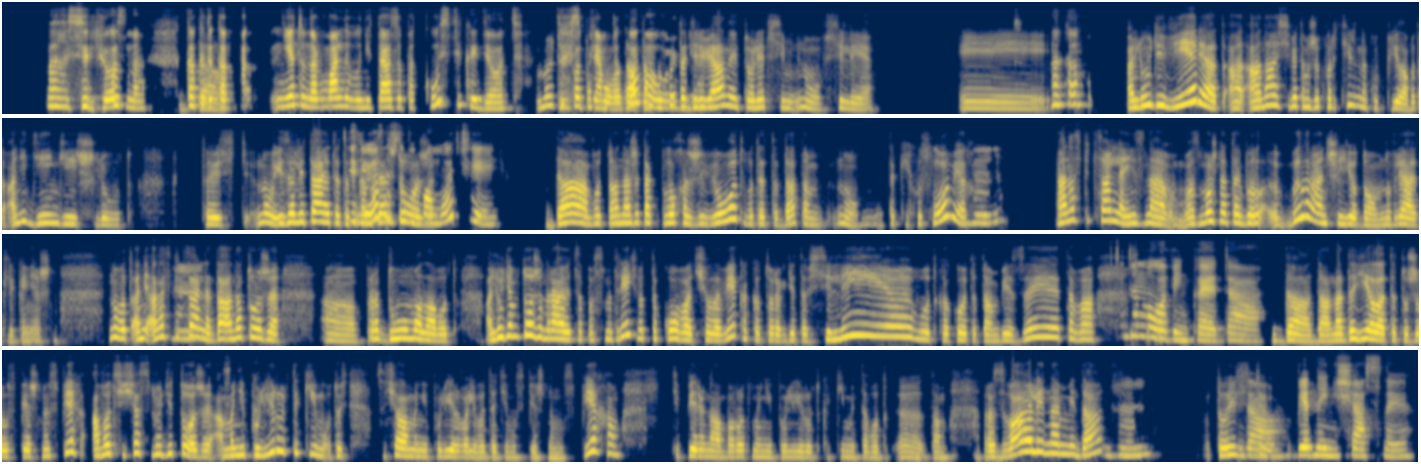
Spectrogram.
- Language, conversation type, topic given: Russian, podcast, Как социальные сети влияют на то, что мы смотрим?
- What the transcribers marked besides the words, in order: surprised: "А, серьёзно? Как это как? Ка нету нормального унитаза - под кустик идёт?"; tapping; laugh; surprised: "Серьёзно, чтобы помочь ей?"; laugh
